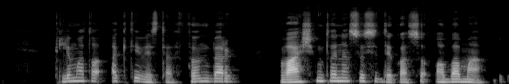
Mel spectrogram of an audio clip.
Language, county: Lithuanian, Kaunas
